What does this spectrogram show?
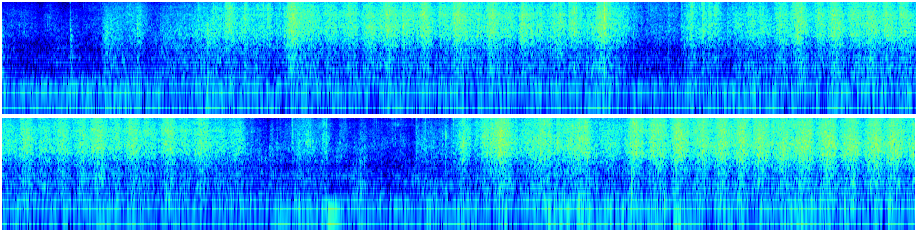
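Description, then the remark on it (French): Dry seed pods filling a tree rattle against each other in the wind in a dense, continuous crackling clatter that swells in gusts with brief lulls, fairly loud, with no voices. “Et quand il y a du vent, toutes ces cosses, elles se frôlent, euh, ça fait un certain bruit et donc ça parle.”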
